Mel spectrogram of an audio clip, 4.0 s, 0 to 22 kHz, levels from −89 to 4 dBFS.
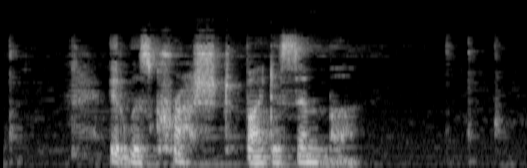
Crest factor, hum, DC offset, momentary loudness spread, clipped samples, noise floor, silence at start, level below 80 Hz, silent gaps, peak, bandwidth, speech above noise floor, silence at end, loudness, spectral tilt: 20 dB; none; under 0.1%; 21 LU; under 0.1%; -69 dBFS; 0.05 s; -66 dBFS; none; -4 dBFS; 11 kHz; 47 dB; 0.2 s; -20 LUFS; -2.5 dB/octave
